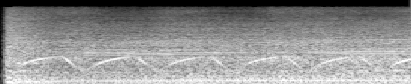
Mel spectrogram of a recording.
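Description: Emergency-vehicle siren in city traffic, a fast repeating wail of about three to four cycles a second over the steady hum of engines. It starts suddenly and stays loud.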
